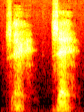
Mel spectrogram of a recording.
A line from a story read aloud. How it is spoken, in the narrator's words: he whispered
